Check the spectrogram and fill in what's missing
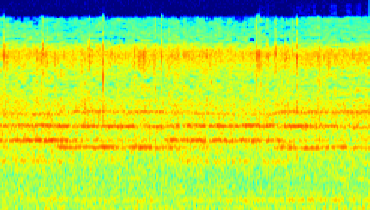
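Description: Heavy rain falls in Rome as a steady, dense hiss that does not let up, with faint sustained tonal sounds in the background and no talking.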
